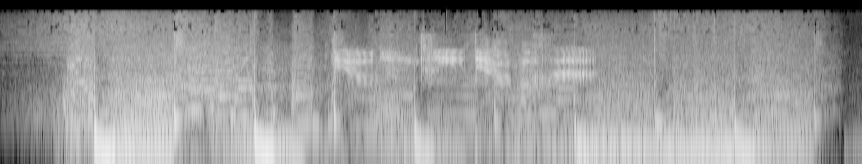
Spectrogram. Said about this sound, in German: Gut, dann machen wir jetzt einen Jingle.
